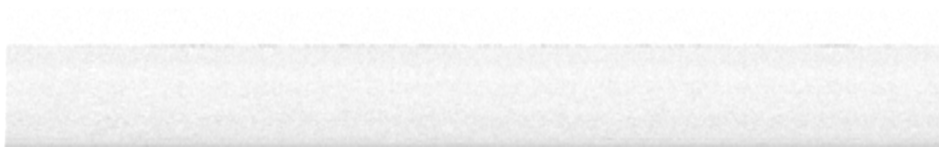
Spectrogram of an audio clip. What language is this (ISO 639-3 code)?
dav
